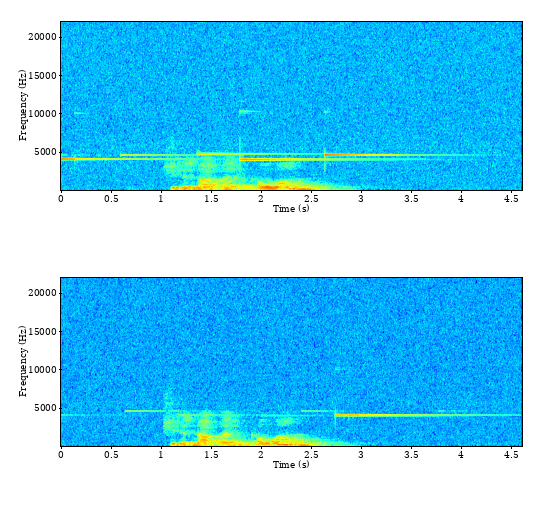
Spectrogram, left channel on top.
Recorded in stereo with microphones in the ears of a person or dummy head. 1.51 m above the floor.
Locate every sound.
1.0 s a woman speaking: 75° right (ahead or behind), 1.6 m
